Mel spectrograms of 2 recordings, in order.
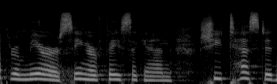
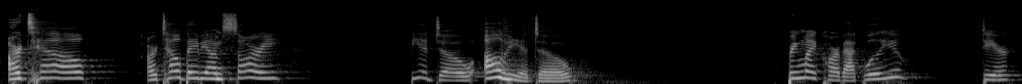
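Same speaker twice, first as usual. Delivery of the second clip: swings from whiny pleading to loud cursing rage; a jilted jerk begging then lashing out, louder; needy, angry ex-boyfriend; 5 dB louder than usual. Acted. Seth's texts voiced aloud.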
